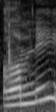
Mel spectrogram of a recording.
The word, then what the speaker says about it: Omne: Yes, it is Omne. It's spelled Omne, and it is an acronym. It means Optimum Medicine is Nature's Elixir.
